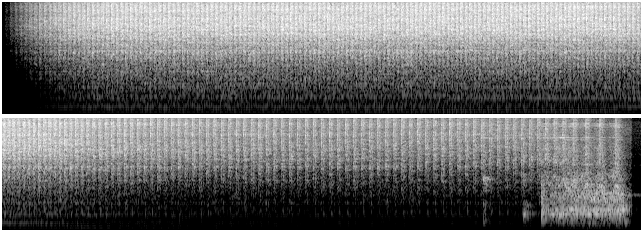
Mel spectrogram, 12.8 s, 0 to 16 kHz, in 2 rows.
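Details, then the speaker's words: Twin-cylinder Birmingham Dribbler model engine on temporary compressed air after re-profiling the cylinders and lapping the port faces, well oiled: quick, even exhaust chuffs about 3.5 a second over a steady hiss; runs well at high and low speed with plenty of power. "it runs well at high speed and low speed and there's plenty of power"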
